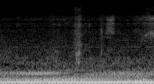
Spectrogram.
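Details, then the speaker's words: Older car at a dealer auction, just started, odometer not reading: deep, loud idle rumble with a steady low throb and nothing muffling it; the exhaust is louder than it should be. "Good, she started right up. Exhaust is obviously loud, you can hear that."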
